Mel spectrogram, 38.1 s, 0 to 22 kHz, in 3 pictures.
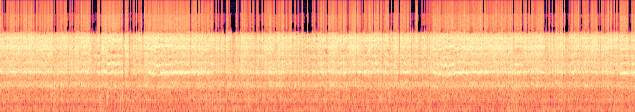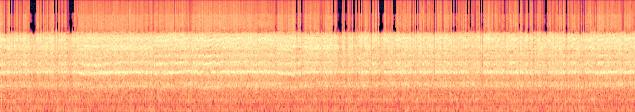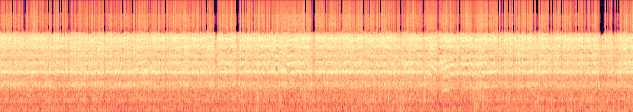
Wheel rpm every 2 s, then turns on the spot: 230, 230, 230, 230, 230, 240, 230, 230, 230, 230, 230, 230, 230, 230, 230, 230, 220, 210, 230.
none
